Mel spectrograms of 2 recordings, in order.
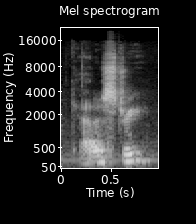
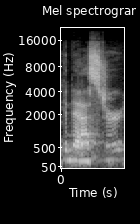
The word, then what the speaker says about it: cadaster: uh so special details into the cadry I don't I probably didn't pronounce that right cadaster yep that's SI okay so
